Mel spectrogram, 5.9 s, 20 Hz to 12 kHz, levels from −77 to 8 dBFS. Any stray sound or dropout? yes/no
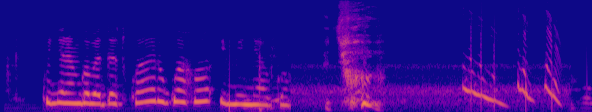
yes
